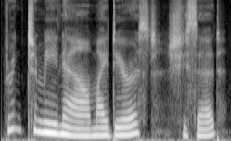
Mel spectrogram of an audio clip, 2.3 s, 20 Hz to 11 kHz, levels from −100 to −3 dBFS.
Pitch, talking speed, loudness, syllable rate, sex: 195 Hz, 210 wpm, -14 LUFS, 4.5 syllables/s, female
